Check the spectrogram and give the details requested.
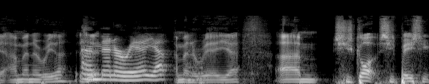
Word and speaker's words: amenorrhea: Amenorrhea, yep.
